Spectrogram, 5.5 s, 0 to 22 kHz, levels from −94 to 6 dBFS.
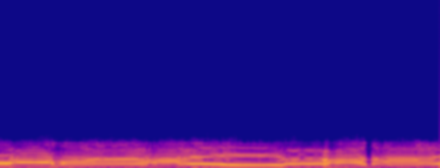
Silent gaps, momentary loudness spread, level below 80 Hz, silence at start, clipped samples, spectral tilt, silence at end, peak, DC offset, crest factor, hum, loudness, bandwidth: none; 9 LU; -60 dBFS; 0 s; under 0.1%; -4 dB/octave; 0 s; -4 dBFS; under 0.1%; 14 dB; none; -18 LUFS; 3.5 kHz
